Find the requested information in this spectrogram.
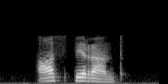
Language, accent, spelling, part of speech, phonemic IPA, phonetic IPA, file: Armenian, Eastern Armenian, ասպիրանտ, noun, /ɑspiˈɾɑnt/, [ɑspiɾɑ́nt], Hy-ասպիրանտ.ogg
- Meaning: postgraduate, graduate student (a person continuing to study after completing a degree)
